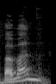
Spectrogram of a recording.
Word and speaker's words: Bahman: Ah, Moustapha, c'est Baman. Ouais. Le Baman, ça vient d'où ce nom Baman? On prononcera un nom anglais?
